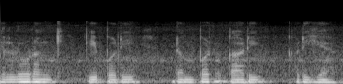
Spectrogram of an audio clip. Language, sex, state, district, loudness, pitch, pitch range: Hindi, male, Arunachal Pradesh, Lower Dibang Valley, -16 LUFS, 115 Hz, 110-115 Hz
